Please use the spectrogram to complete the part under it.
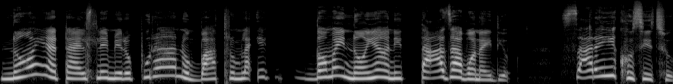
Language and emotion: Nepali, happy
